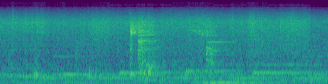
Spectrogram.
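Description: Garden-picked serrano peppers toast in hot oil in a pan, a steady close sizzle with a bright metallic clink and some stirring scrapes, no talk.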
